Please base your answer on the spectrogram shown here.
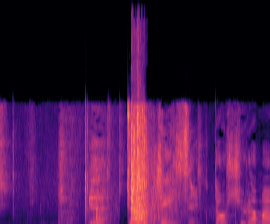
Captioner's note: gun fires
